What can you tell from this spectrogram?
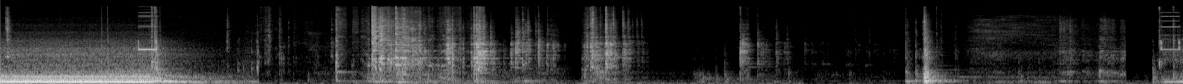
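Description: Microwave oven running with its steady magnetron hum while sparks arc inside, stopped about a second and a half in with a short beep. The door is opened and objects are handled inside with light clatters, a sharp knock comes about nine seconds in as the door shuts, and then come a few quick keypad beeps and the oven starts humming again.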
